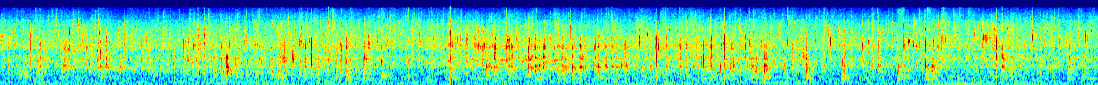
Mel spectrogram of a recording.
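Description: Batter-coated mushroom pieces deep-frying in hot oil: a steady sizzle with many small crackling pops.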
